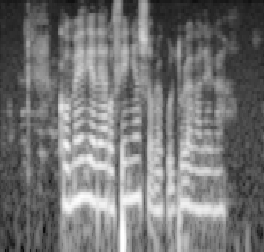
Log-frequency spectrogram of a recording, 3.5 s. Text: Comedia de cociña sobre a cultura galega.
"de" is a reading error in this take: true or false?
false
